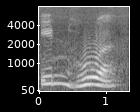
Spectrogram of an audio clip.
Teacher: nun sukunnya ini jelas, kemudian pendek saja, pendek, tidak didengungkan, tidak dipanjangkan. In huwa, satu ketukan aja, in huwa, h-nya di dada, in huwa.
